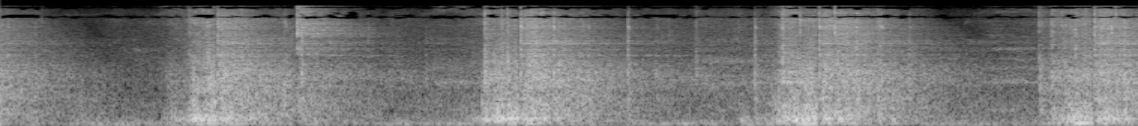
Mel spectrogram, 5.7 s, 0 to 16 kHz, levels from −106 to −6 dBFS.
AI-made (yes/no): no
